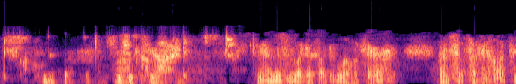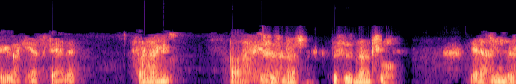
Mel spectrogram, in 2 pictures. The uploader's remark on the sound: Please forgive the bad audio quality.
